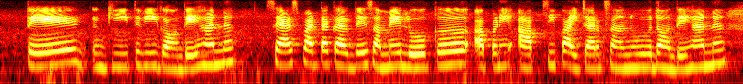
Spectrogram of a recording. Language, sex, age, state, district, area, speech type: Punjabi, female, 18-30, Punjab, Rupnagar, rural, spontaneous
